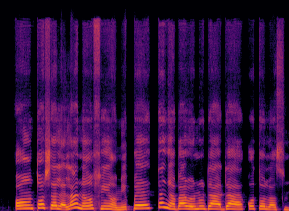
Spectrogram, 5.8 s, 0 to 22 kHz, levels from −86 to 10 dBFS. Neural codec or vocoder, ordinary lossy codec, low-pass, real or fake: autoencoder, 48 kHz, 128 numbers a frame, DAC-VAE, trained on Japanese speech; none; none; fake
